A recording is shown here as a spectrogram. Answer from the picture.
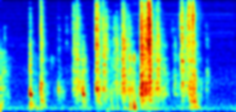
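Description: Car key being pushed into a Ford's ignition lock cylinder and turned: a quick run of small, sharp metallic clicks with the key ring rattling.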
